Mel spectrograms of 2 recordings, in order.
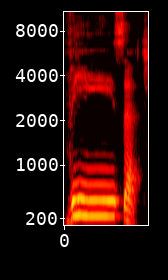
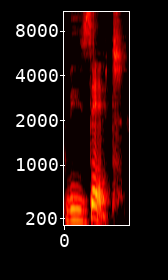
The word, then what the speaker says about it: visit: constant vowel consonant but then distressed syllable is v not say it you say v set not visit so you don't need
